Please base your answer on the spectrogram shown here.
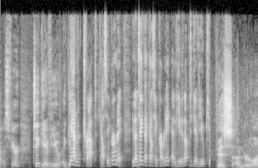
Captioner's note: chipmunk squeaking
